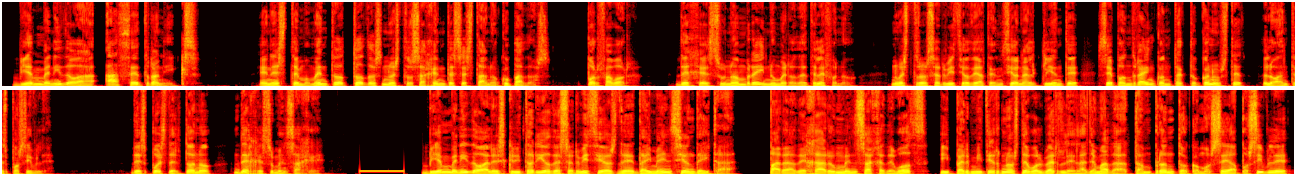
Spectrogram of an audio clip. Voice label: spanish ivr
